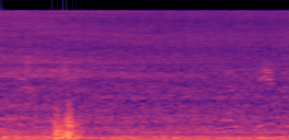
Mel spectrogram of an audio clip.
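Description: Steady low rumble of a bus engine heard from inside the cabin, with a single dull thump about half a second in.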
